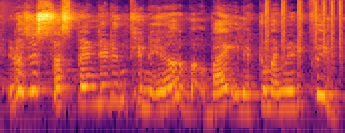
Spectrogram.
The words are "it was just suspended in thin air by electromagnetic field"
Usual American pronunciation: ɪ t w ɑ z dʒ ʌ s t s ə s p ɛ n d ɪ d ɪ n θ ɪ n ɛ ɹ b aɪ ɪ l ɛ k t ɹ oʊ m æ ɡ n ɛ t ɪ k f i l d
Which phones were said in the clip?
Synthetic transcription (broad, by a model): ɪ t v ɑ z dʒ ʌ s t s ə s p ɛ n d ɪ d ɪ n t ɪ n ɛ l b aɪ ɪ l ɛ k t ɹ oʊ m æ ɡ n ɛ t ɪ k f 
